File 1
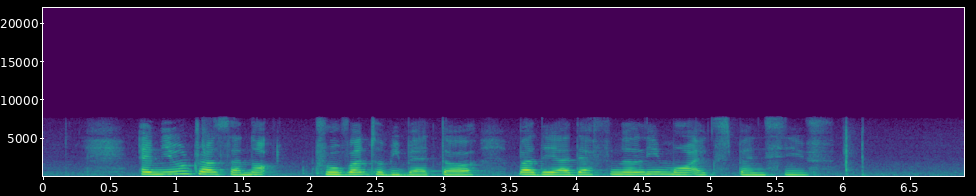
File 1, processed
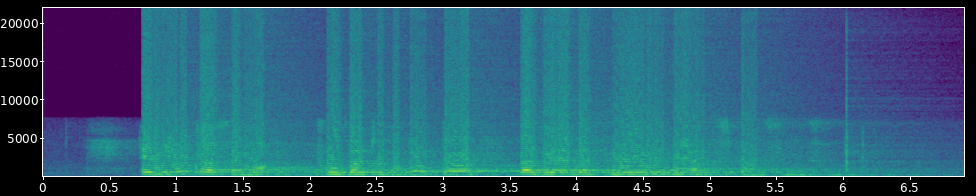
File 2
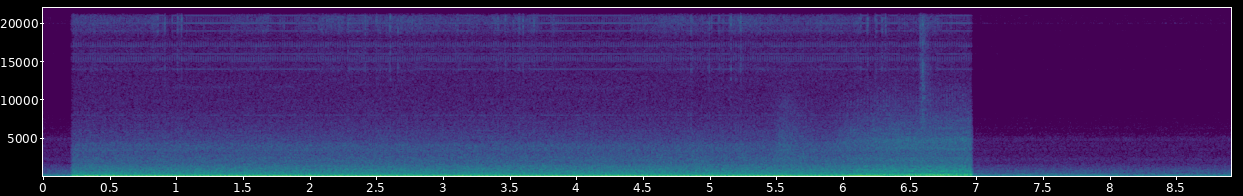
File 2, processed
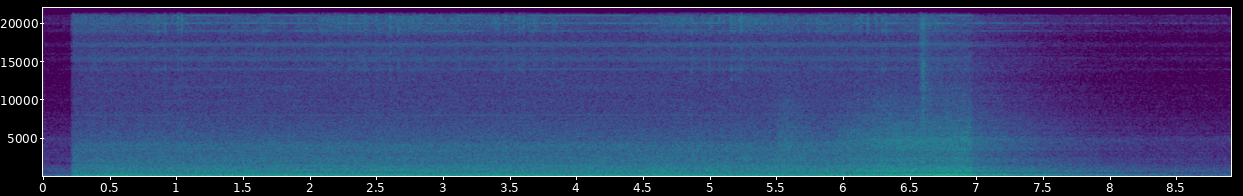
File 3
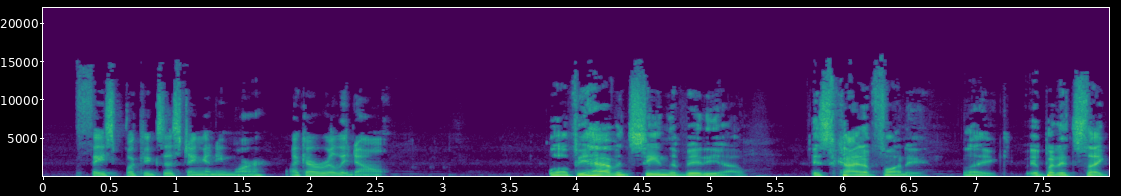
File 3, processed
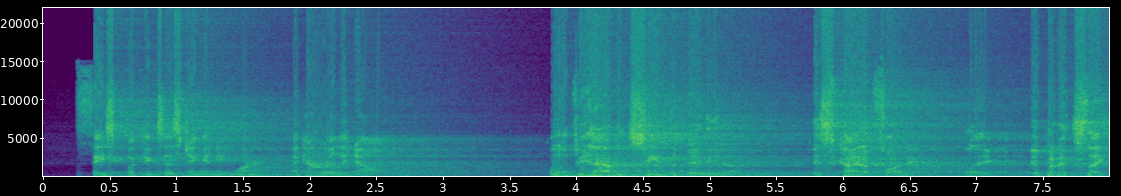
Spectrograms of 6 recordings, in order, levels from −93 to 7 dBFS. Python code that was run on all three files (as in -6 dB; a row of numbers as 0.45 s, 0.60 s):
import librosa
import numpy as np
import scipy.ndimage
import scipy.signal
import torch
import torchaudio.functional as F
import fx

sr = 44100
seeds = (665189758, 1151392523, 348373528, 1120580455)

p1 = scipy.signal.sosfilt(scipy.signal.butter(2, 200.0, 'highpass', fs=sr, output='sos'), x)
p2 = fx.high_shelf(p1, sr, hz=5000.0, db=5.0)
p3 = (np.mod(10.0 ** (15.5 / 20.0) * p2 + 1.0, 2.0) - 1.0) / 10.0 ** (15.5 / 20.0)
p4 = p2 + (p3 * 10.0 ** (-6.0 / 20.0))
p5 = fx.peak_eq(p4, sr, hz=300.0, db=-12.0, octaves=2.5)
p6 = fx.notch(p5, sr, hz=470.0, q=12.0)
p7 = p6 + 0.71 * np.pad(p6, (int(7.1 * sr / 1000.0), 0))[:len(p6)]
y = fx.rev_plate(p7, sr, seeds[0], rt60_s=4.3, hf_ratio=0.8, predelay_ms=0, drr_db=4.0)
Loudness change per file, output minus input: -2.0 LU, -10.0 LU, +3.0 LU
